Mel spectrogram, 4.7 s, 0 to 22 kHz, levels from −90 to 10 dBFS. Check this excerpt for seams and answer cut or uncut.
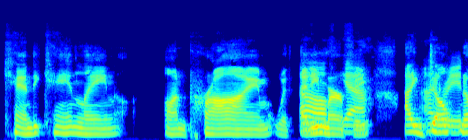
uncut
